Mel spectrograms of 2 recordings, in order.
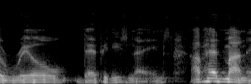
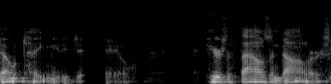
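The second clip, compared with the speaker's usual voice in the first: put-on crying voice, tearful. Retelling how people show up at the door: imitating someone crying. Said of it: "show up at our door crying".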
